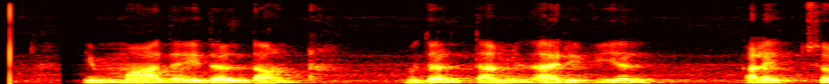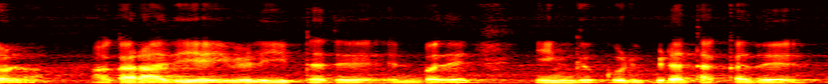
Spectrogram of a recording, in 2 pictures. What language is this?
Tamil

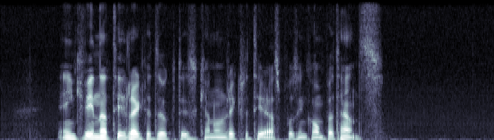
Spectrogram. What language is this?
Swedish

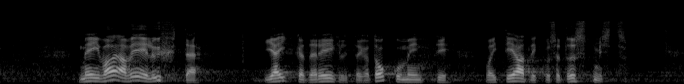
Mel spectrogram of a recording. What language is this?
Estonian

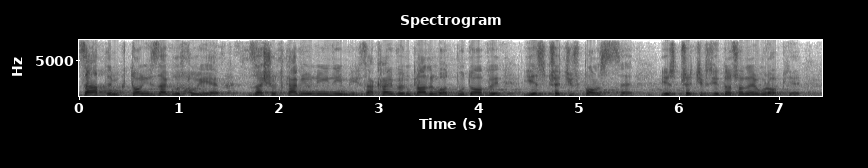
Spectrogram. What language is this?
Polish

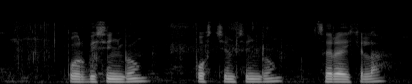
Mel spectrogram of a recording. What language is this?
Santali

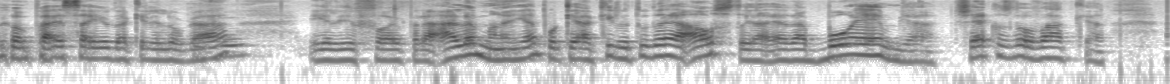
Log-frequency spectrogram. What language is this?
Portuguese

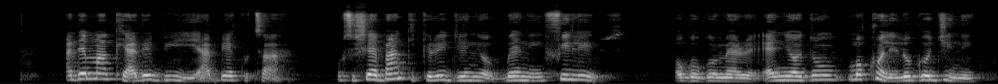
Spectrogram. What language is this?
Yoruba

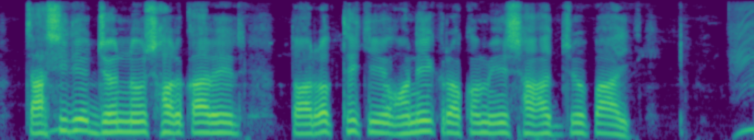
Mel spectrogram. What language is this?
Bangla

